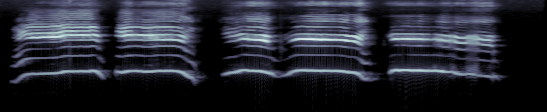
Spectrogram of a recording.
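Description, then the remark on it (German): A large seagull screeches five times in a row, each loud, drawn-out wailing call holding a high pitch and bending slightly downward at the end, with brief pauses between. “Da hört er von oben eine große Möwe.”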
